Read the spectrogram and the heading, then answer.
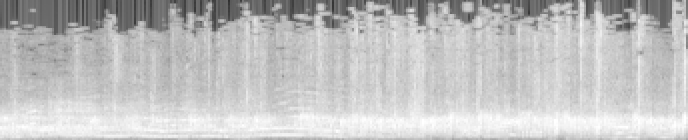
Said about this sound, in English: Y'all clap now because maybe you won't be clapping later. We'll see.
